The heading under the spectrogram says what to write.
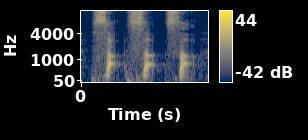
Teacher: दोनों दांत के बीच में जब जीभ आता है तब इसका उच्चारण होता है स। देखिए स दोनों दांत के बीच में है ना, मेरा जीभ आ रहा है स। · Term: दंत स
